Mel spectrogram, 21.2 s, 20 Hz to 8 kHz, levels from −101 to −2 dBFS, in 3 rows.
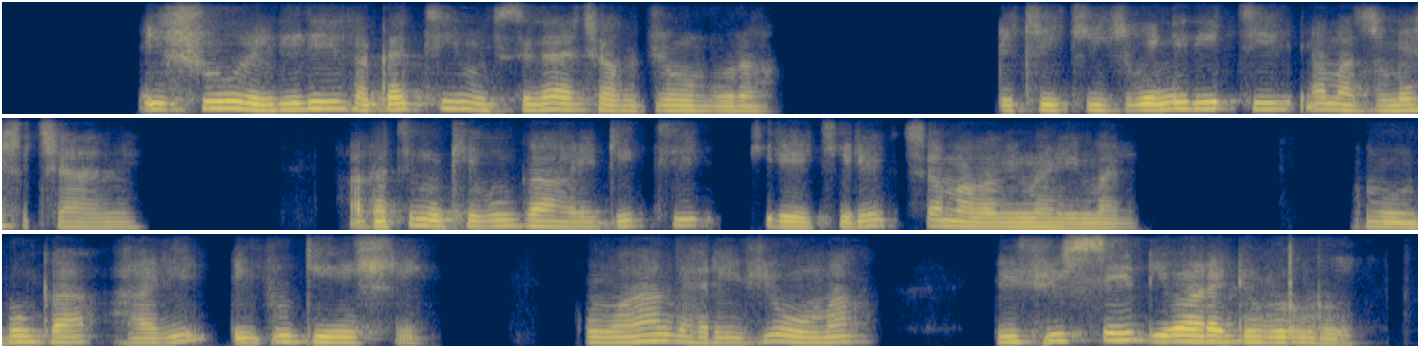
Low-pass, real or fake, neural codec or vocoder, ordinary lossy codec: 7.2 kHz; fake; codec, 24 kHz, 1 kbps, SNAC; Opus, 16 kbps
